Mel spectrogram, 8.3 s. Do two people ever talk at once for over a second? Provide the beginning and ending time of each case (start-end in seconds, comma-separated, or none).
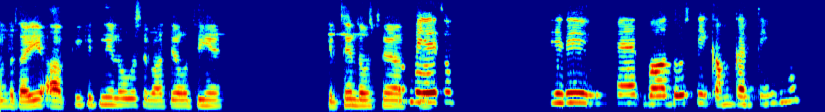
none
